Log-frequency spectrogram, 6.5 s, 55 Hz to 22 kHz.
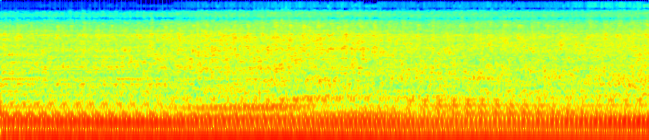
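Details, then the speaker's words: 1993 Ford F-150 with swapped 351 Windsor V8 after reassembly: steady low even idle rumble, no knock or miss, good oil pressure; starts better than the day before, running normally. "Better than it did yesterday. I love the oil pressure it's making."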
